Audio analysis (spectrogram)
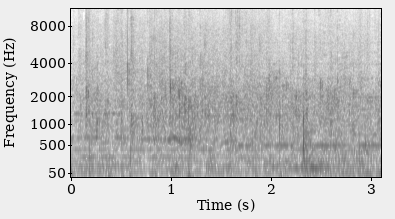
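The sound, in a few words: applause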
